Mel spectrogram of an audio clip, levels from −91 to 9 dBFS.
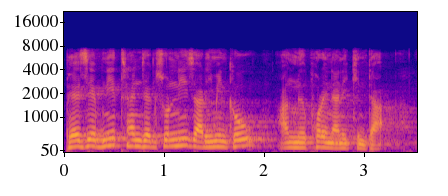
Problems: constant background noise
